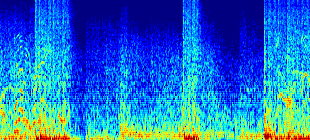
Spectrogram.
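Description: A rifle fires sharp gunshots.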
